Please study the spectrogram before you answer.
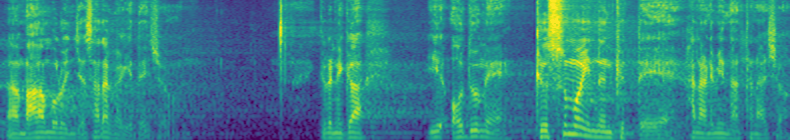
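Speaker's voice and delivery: ordinary talk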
